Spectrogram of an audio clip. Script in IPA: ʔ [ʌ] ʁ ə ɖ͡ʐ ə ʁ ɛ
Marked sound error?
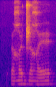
yes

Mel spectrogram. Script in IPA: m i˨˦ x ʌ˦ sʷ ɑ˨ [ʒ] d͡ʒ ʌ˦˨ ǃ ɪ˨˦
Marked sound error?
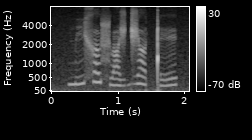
no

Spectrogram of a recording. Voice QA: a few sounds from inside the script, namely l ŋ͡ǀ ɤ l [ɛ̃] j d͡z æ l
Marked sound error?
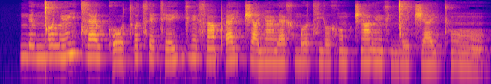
yes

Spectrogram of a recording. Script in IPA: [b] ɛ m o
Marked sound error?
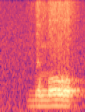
no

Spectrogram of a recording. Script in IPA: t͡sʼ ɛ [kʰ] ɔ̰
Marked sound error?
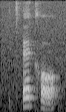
no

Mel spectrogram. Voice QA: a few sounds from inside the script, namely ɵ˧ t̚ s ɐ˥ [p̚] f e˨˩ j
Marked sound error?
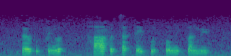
yes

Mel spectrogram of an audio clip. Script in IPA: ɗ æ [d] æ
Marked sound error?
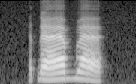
yes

